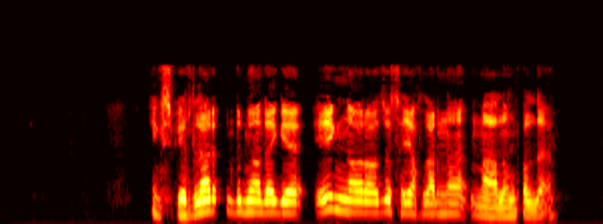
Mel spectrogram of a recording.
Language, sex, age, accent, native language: Uzbek, male, 18-24, Namangan, Uzbek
